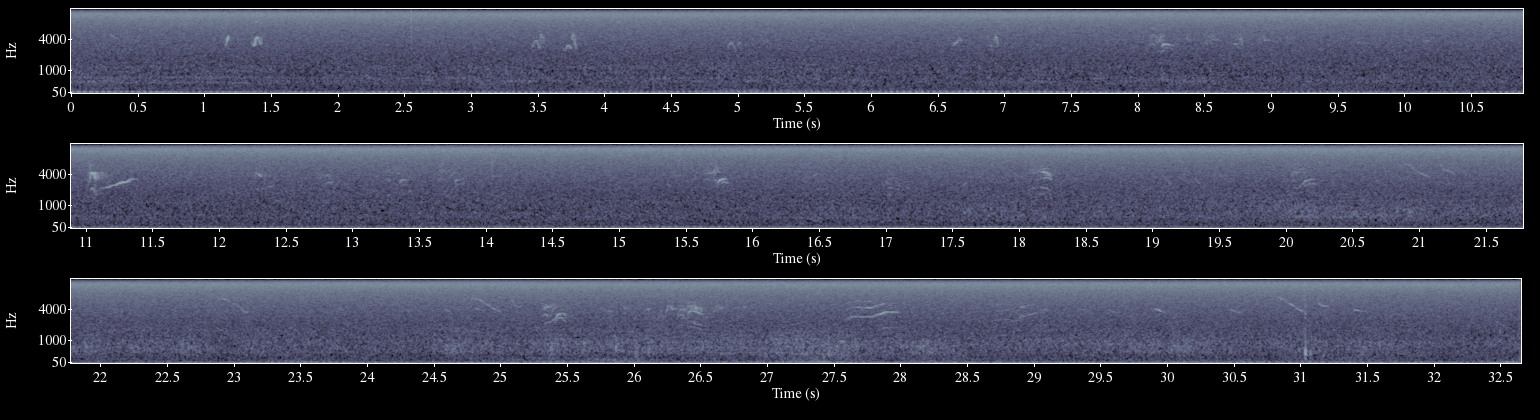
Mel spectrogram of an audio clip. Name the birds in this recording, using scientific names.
Haemorhous mexicanus, Chlorodrepanis virens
